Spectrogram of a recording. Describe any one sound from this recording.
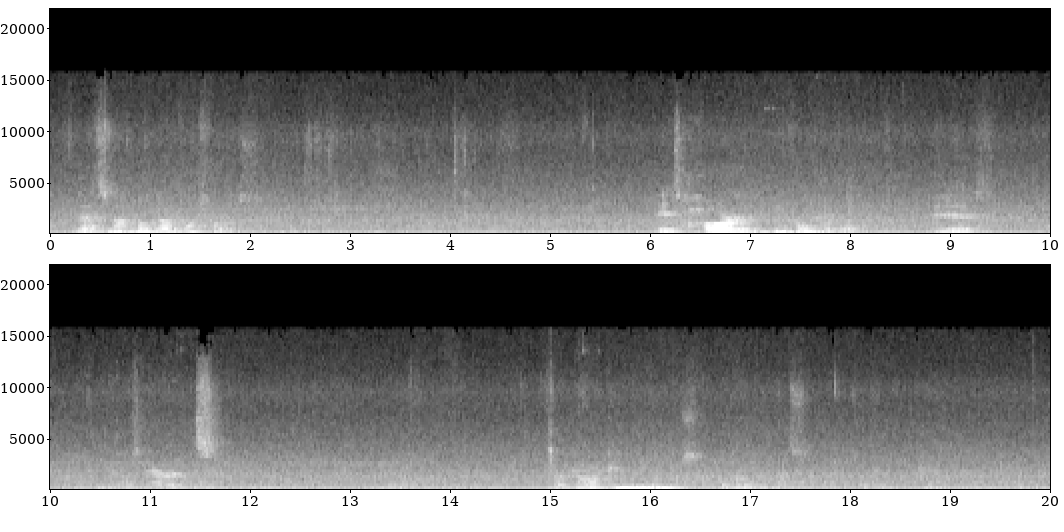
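A man speaks calmly into a microphone, with pauses, in an echoing room.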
